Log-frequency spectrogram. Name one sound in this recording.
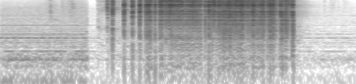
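A welder crackles and sizzles loudly.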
